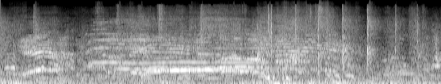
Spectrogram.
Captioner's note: crowd cheering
